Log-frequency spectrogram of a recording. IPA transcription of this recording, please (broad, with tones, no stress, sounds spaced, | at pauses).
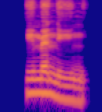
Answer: i˦ m ɛ˦ n iː˨ ŋ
